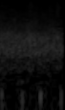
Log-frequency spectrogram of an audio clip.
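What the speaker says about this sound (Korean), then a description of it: "박수로 한번 환영해 주시죠." A church congregation applauds to welcome guests during a Sunday service, a dense, even burst of clapping throughout the short moment.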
